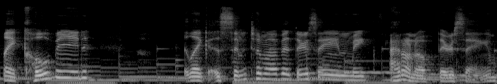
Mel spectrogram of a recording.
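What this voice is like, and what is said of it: Nasal, sick-sounding voice. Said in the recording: “I'm a nasally type of person... I speak with my whole nose... I sound sick”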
